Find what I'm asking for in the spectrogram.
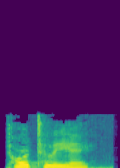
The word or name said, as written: tortelier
